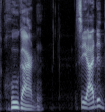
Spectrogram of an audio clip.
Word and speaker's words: Hoegaarden: like, yeah, you know, all these Americans say Hoegaarden, but it's Hoegaarden.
